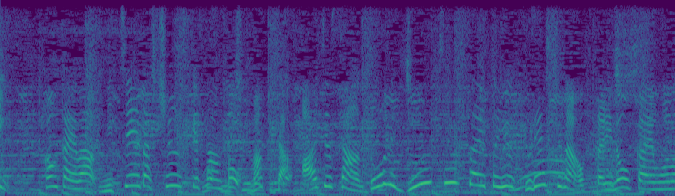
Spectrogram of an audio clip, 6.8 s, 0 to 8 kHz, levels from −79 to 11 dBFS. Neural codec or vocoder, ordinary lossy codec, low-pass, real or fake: none; none; none; real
